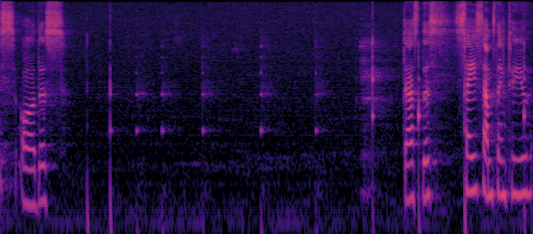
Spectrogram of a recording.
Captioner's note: tapping on flute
